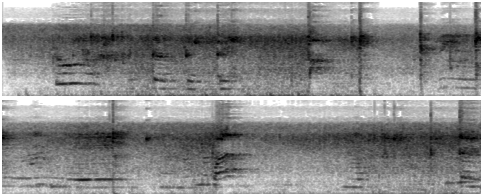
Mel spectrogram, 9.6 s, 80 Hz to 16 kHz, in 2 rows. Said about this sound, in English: There's my daughter in a bathtub at, three, at 13 months of age and she's trying to pick up a cup. Listen to her splashing in the water.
